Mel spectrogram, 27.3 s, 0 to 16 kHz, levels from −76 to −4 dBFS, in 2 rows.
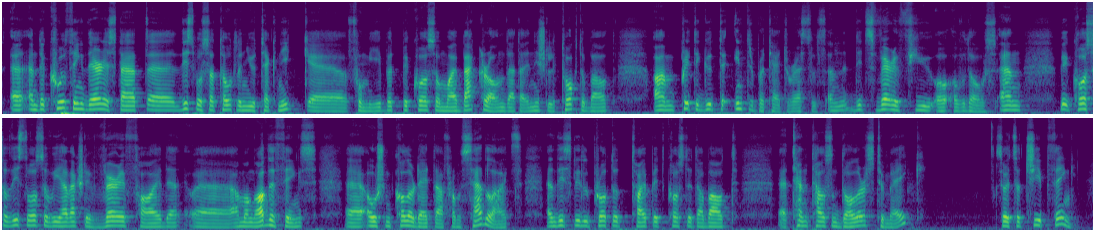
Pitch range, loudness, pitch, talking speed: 120-150 Hz, -25 LUFS, 140 Hz, 170 wpm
